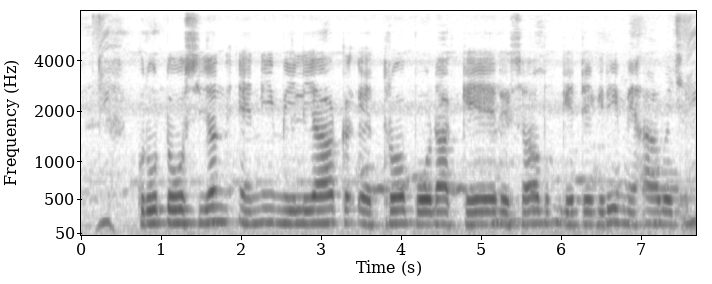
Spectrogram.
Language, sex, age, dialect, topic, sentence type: Maithili, male, 18-24, Bajjika, agriculture, statement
